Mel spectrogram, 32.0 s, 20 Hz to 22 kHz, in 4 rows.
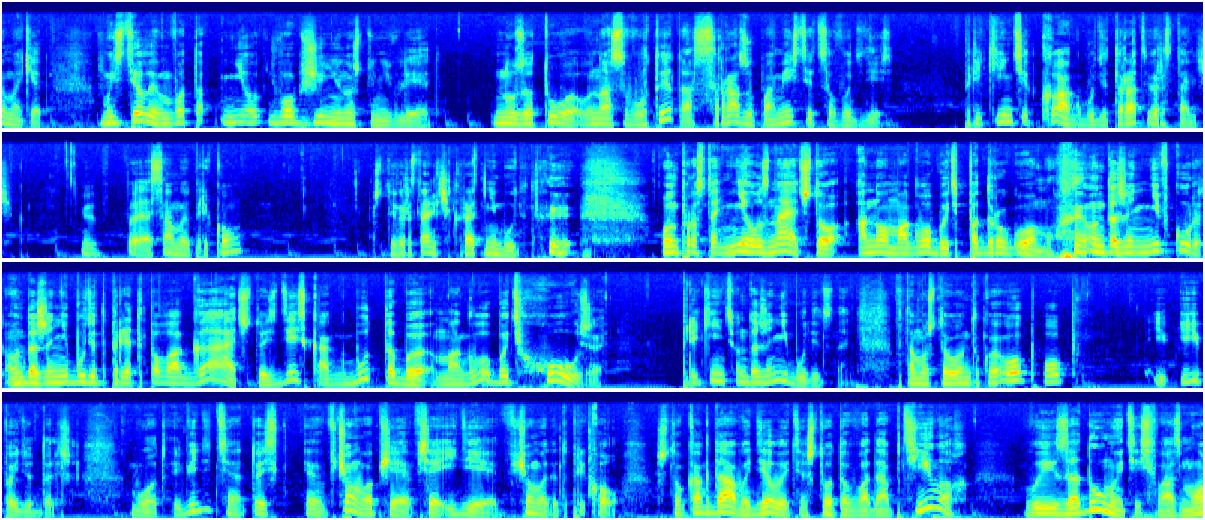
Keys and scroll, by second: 0.2 shift+super+z.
